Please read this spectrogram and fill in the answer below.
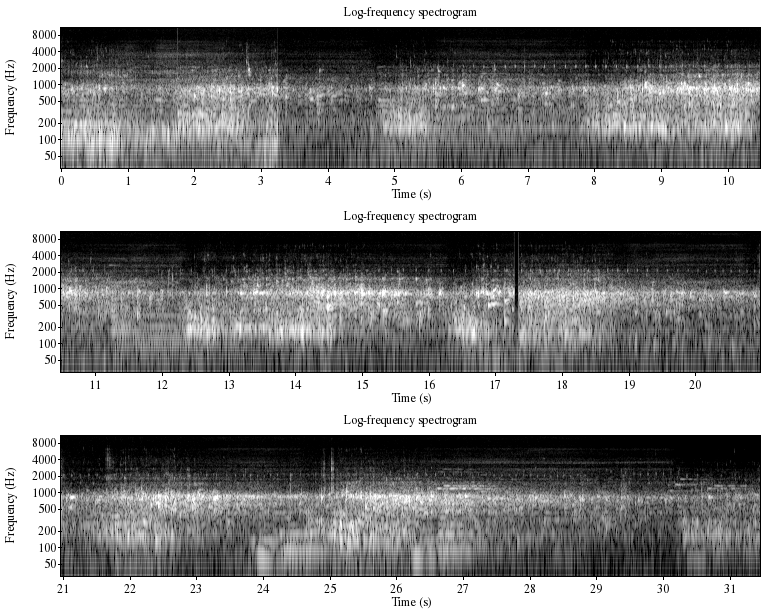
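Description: Scuba diver's regulator breathing heard underwater: gurgling rushes of exhaled bubbles that swell and fade in repeated surges every three to four seconds.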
